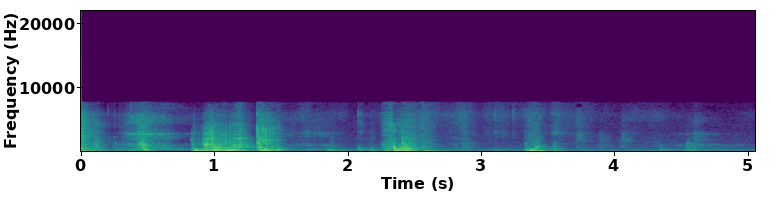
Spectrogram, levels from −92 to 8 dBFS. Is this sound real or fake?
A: real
